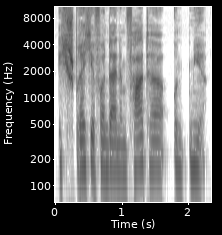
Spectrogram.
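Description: A woman's voice: deep voice, little pitch movement, unhurried, no echo, studio quality. A woman voicing a nervous middle-aged mother who pleads and defends herself, read as part of an audiobook story. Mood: defensive. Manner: pleading, flustered.

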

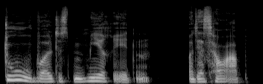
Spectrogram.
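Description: Woman reading as a gruff, brusque farmer. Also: a bass voice, lively intonation, normal speed, darkish tone, no echo, studio quality. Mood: curt. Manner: curt, brusque. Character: gruff, dismissive male farmer.

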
